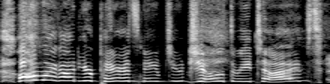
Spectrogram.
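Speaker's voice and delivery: high, loud gasping disbelief; hammed-up scandalised outburst; mock shock. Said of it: "the shock of the century when people were like".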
